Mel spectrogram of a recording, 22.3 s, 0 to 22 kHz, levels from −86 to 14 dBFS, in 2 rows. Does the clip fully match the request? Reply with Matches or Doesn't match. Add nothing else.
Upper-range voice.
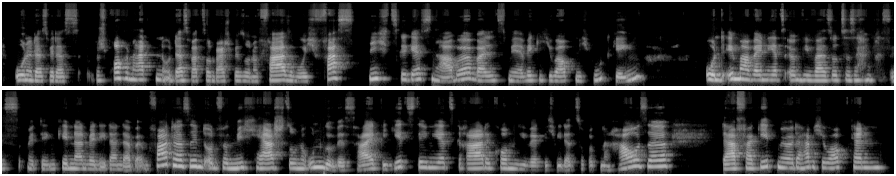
Matches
